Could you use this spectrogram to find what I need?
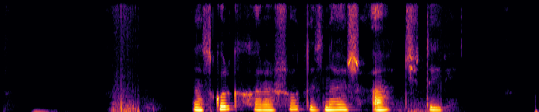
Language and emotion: Russian, neutral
